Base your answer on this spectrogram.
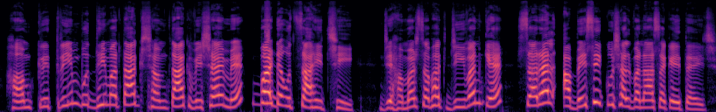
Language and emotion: Maithili, happy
